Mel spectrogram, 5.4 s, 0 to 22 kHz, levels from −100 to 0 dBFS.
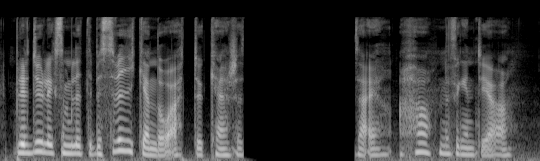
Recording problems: audio cutting out; at 2.5 s for 1 s

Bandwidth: 14 kHz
